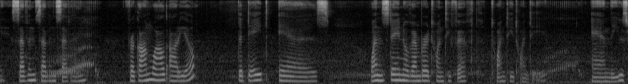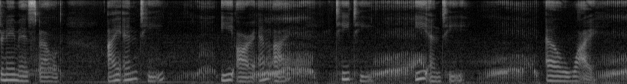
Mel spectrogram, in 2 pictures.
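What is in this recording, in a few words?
Female verification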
